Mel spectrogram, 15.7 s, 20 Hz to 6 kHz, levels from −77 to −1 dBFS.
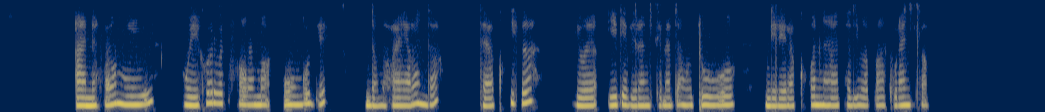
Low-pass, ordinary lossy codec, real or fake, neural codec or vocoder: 5.4 kHz; Opus, 16 kbps; fake; codec, 24 kHz, 0.9 kbps, WavTokenizer, medium speech release version 2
